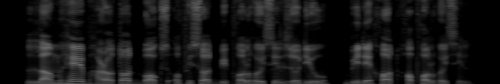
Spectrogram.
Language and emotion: Assamese, neutral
